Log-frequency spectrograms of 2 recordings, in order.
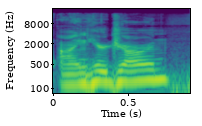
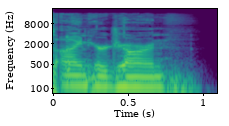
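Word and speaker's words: Einherjar: We had three paladins and Anhiriar, which I'm probably mispronouncing, but basically the honored dead of Valhalla that have been ascended. – The Einherjarin? – Okay, that's entirely possible. – I only know that that's a pronunciation because it comes up in the Dresden Files audiobook all the time, and I've heard James Marster say it repeatedly, so that's why I know it's Einherjarin.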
